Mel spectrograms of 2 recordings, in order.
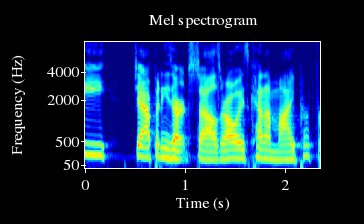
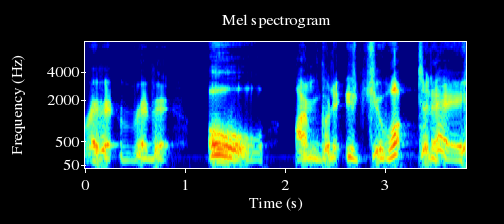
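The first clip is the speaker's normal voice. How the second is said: loud, rough, menacing villainous frog croak; 5 dB louder than usual. Showing how voice lines for a bad frog character sound: bad frog voice. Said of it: "a frog that's like a bad frog".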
